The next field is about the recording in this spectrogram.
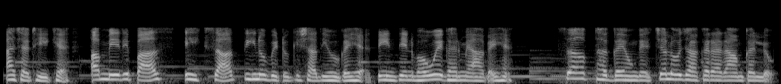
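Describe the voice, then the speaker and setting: A woman voicing a calm, practical mother-in-law in a cartoon family story. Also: mid-range voice, moderate pace, close to an everyday voice. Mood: reassuring. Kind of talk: Hindi cartoon story voice acting. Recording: dull lo-fi audio over music.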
